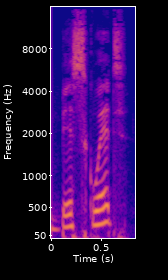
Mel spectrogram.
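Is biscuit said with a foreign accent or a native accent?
foreign. The word has a foreign-accented pronunciation. A non-native parent says it this way. The speaker calls it wrong. "he would say biscuit"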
